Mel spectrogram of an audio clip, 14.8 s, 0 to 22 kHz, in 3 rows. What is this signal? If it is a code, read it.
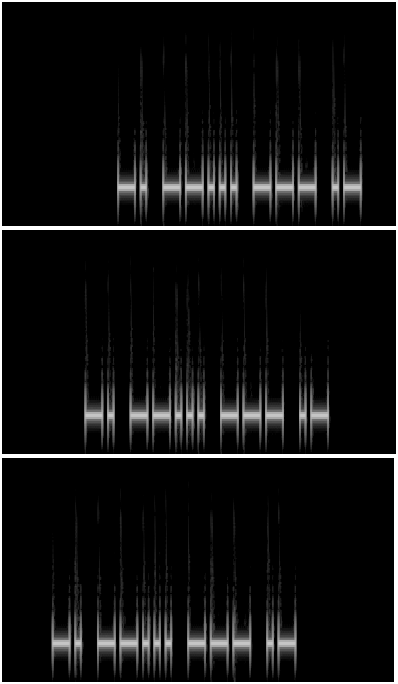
Morse code, heard as a keyed tone, about 17 wpm, 700 Hz. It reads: N7OA N7OA N7OA
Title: USA Call Signs - 4 Characters - Repeated 3x - 17wpm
